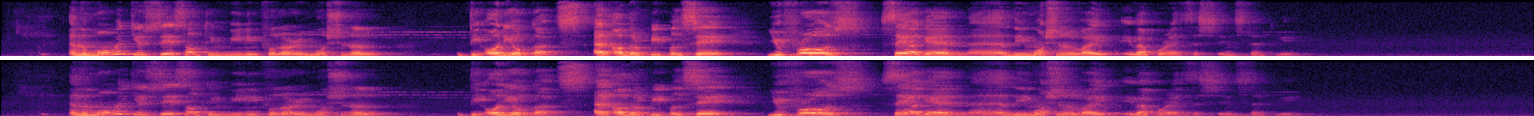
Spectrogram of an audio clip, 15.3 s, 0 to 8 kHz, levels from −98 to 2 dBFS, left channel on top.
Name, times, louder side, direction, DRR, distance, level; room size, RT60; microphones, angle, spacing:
voice 1, 0.7-3.8 4.6-7.3 7.7-12.9, left 4 dB, 55° left, 5 dB, 0.4 m, -26 dB
9.6 x 8.4 x 2.3 m, 0.79 s
head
